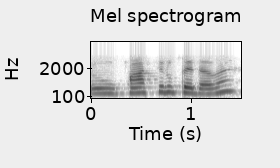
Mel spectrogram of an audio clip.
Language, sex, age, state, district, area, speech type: Maithili, female, 18-30, Bihar, Samastipur, rural, conversation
